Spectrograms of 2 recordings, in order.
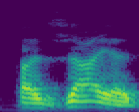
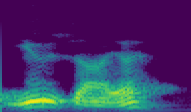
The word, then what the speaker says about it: Uzziah: In the year that King Uzziah died, I know most of my brethren pronounce it Uzziah, but it could only have one Z to pronounce it Uzziah. Because there are two Z's or Z's, you must say Uzziah. That's what they tell me, those who know best.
